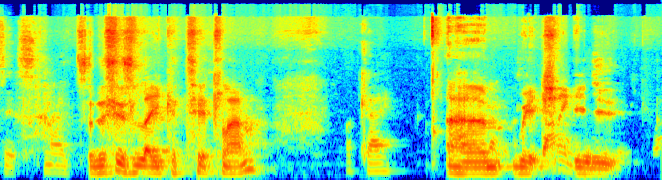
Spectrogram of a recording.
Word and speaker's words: Atitlán: And thereafter on to, how do we pronounce this? So this is Lake Atitlán.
